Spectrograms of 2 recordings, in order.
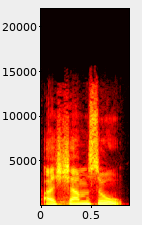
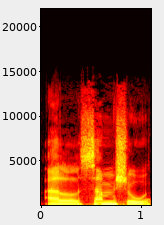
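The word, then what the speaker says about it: الشمس: Jadi lamnya tidak dibaca tetapi dimasukkan kepada huruf selanjutnya yaitu huruf syin. Berarti dibacanya bukan alsamsyu tapi asyamsu.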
